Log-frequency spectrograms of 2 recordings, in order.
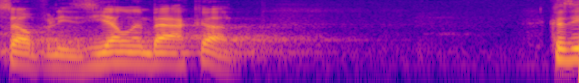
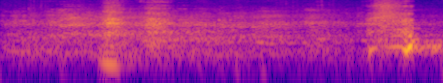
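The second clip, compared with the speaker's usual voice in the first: breathy laugh; 6 dB quieter than usual. Real, not acted. Pastor laughs at son's logic.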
